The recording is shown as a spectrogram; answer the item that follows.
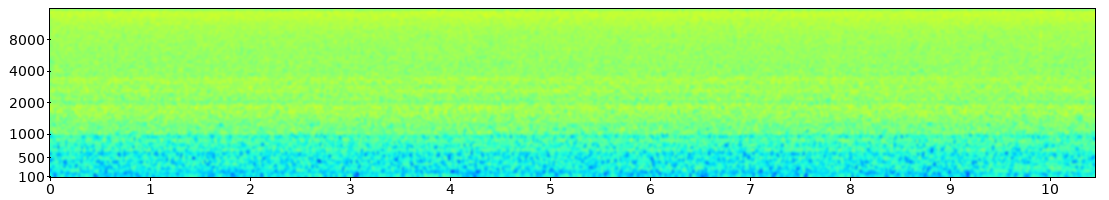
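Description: Steady, faint hiss of room tone and recording noise, with no distinct sounds.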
